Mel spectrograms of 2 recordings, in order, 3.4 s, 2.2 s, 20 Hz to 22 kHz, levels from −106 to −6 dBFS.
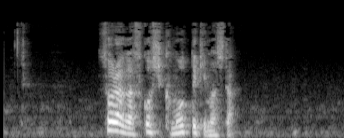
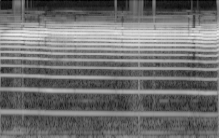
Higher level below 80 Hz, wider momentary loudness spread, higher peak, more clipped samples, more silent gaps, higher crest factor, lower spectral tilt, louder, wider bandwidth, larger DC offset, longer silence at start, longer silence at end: about the same, -60 dBFS vs -60 dBFS; first, 14 LU vs 3 LU; about the same, -2 dBFS vs 0 dBFS; second, under 0.1% vs 0.2%; neither; first, 18 dB vs 10 dB; first, -6.5 dB/octave vs 6 dB/octave; second, -18 LUFS vs -6 LUFS; second, 11.5 kHz vs over 20 kHz; neither; first, 1.05 s vs 0 s; first, 1.1 s vs 0 s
